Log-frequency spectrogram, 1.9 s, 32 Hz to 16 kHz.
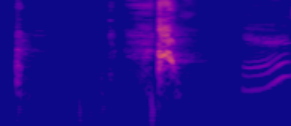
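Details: A 5-month-old English Bulldog puppy, fussy just after a bath, gives a sharp bark, then a rising, nasal whine, with a person talking nearby.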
